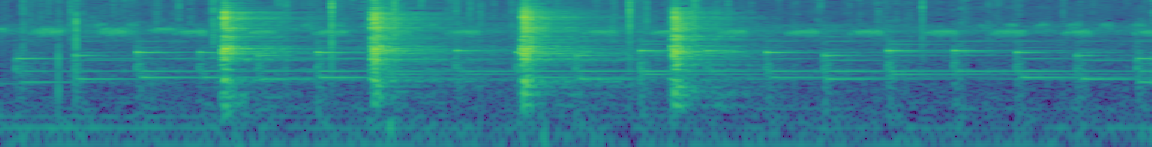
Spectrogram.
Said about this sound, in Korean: 어두운 이 방 정적 속에서 마치 시계는 나를 깨우려는 듯 신경 거스리는 소리를 내었다.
